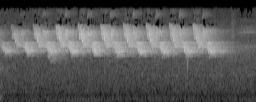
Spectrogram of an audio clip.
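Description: A bird sings a sharp, high-pitched phrase of about a dozen quick repeated chirps in an even rhythm, clear, then stops, leaving faint background hiss.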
